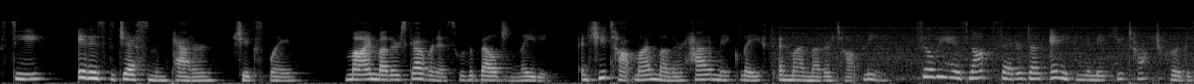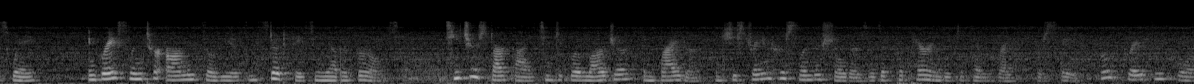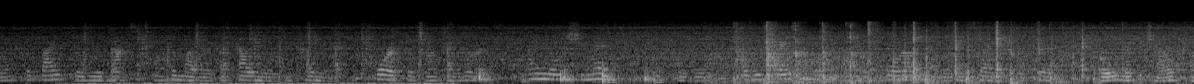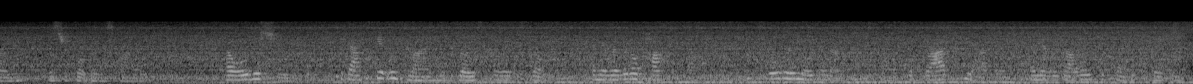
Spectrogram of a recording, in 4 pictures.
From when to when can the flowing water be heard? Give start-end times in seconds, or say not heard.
7.7-47.7.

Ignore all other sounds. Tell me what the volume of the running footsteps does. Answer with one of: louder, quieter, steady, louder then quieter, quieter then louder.
louder.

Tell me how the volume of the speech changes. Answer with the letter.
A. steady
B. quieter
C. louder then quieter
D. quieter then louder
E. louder
D.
